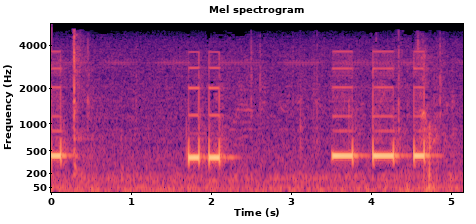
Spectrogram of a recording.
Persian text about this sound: باز هم سعی خودمون رو بکنیم ببینیم که ریدیال بزن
